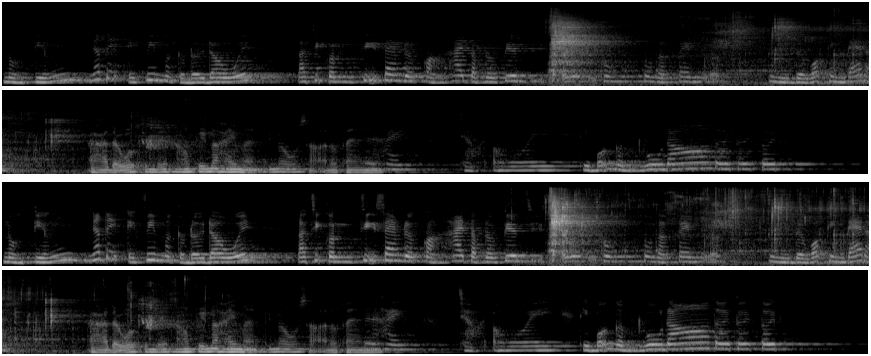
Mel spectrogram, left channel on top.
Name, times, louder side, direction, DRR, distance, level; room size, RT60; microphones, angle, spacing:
voice 1, 0.0-2.5 3.0-7.2 7.7-8.8 12.3-12.7 13.2-16.5, right 3 dB, 90° right, 11 dB, 1.3 m, -35 dB
sound 1, 5.1-11.2, right 7 dB, 75° right, 2.1 m, -35 dB
voice 2, 9.5-12.5, right 1 dB, 10° right, 9 dB, 1.1 m, -33 dB
27.5 x 15.0 x 7.7 m, 1.5 s
head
